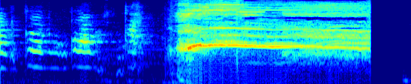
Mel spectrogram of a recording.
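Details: Cooter, a pet cat known as a talking kitty, gives a long, loud, drawn-out meow indoors, held steady for over a second, after a few brief soft murmured sounds.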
